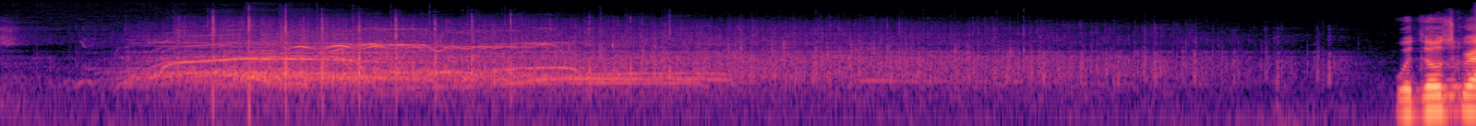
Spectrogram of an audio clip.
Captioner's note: applause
